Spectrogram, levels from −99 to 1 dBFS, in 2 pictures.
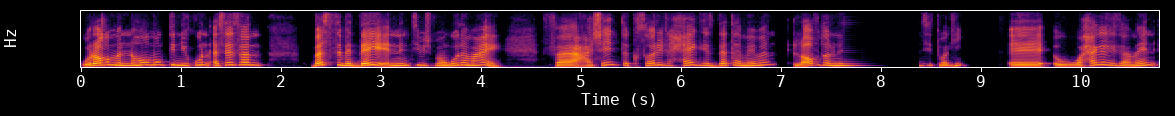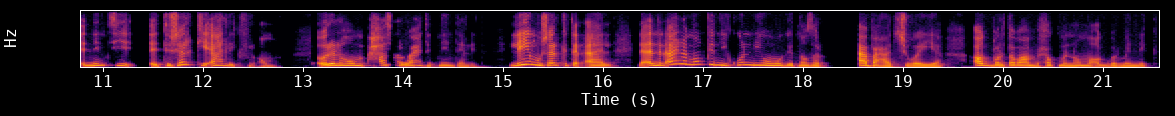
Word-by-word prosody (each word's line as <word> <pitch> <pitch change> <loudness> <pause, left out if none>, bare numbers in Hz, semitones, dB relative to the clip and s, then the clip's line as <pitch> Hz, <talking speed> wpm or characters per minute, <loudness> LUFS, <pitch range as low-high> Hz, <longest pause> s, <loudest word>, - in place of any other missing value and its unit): ورغم 310 +9 +5
إن 295 -1 +4
هو 325 +3 +5
ممكن 350 -2 0
يكون 310 +5 -1
أساسًا 340 +4 +1 0.5
بس 330 +5 +4
متضايق 275 - +5
إن 250 +1 +1
أنتِ 300 +2 -2
مش 285 -4 -5
موجودة 255 +7 +1
معاه، 310 +3 0 0.5
فعشان 225 - +1
تكسري 290 +1 -4
الحاجز 290 0 -3
ده 245 +6 0
تمامًا، 285 +1 0 0.3
الأفضل 285 +7 +1
إن 265 0 -2 0.6
أنتِ 255 - -13
تواجهي، 235 -1 -4 0.5
آآ 220 +4 +1
وحاجة 255 - -1
كمان، 250 +7 -1
إن 225 +2 +2
أنتِ 300 +4 -1 0.6
تشاركي 305 - -2
أهلِك 250 -8 -3
في - - -26
الأمر، - - -16 0.4
قولي 240 +3 +7
لهم 290 -3 +2
حصل 295 -4 -5
1، 245 -2 -3
2، 215 +1 -3
3، 175 -8 -12 0.3
ليه 365 - +4
مشاركة 305 -6 0
الأهل؟ 215 0 0 0.3
لإن 290 - +2
الأهل 390 +7 +2 0.3
ممكن 405 -6 -1
يكون 335 +4 -3
ليهم 310 -4 +3
وجهة 235 -2 +1
نظر 205 -2 0 0.3
أبعد 230 -9 +4
شوية، 180 -1 -1 0.3
أكبر 235 -5 +4
طبعًا 225 -1 +1
بحُكم 215 +2 -3
إن 195 0 +2
هم 210 0 +2
أكبر 190 -2 -5
منِّك، 190 -1 -3
265 Hz, 155 wpm, -20 LUFS, 220-310 Hz, 0.6 s, قولي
